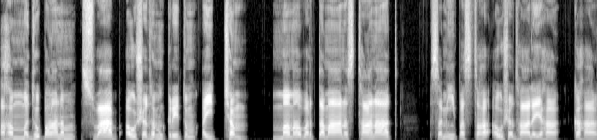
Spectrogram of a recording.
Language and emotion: Sanskrit, neutral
